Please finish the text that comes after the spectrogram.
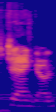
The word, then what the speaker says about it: Django: Franco Nero, the original Django, and he says what's your name, boy? It's like, Django. How do you spell it? D-J-A-N-G-O. The D is silent.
